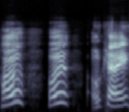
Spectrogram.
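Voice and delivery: very loud, very high blurt. Retelling how Julie reacted to the order: imitating the Julie voice. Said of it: "I love how it was like".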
